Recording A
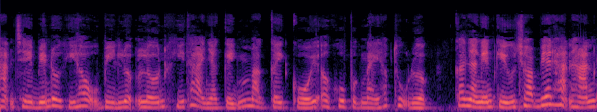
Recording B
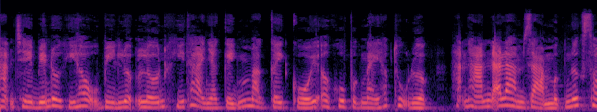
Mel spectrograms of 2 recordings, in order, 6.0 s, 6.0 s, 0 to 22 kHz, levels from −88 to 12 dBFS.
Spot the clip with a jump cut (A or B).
A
